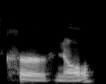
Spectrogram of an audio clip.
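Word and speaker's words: colonel: is I'm like okay there's an L in the middle but it's pronounced with an R which is very strange um and then that o the second o is silent it's ker null um and so it's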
